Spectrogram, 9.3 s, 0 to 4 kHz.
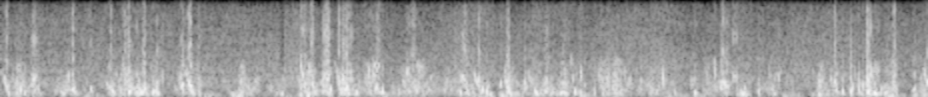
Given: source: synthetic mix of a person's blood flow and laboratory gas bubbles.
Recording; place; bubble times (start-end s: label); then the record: Doppler ultrasound of blood flow; precordium
0.01-0.43 s: bubbles
0.58-0.98 s: bubbles
1.03-2.03 s: bubbles
2.75-2.86 s: bubbles
2.96-4.34 s: bubbles
4.52-4.94 s: bubbles
4.96-5.86 s: bubbles
5.89-6.29 s: bubbles
6.46-6.78 s: bubbles
6.88-7.01 s: bubbles
7.10-7.51 s: bubbles
7.55-7.63 s: bubbles
7.66-7.81 s: bubbles
8.27-8.99 s: bubbles
9.11-9.17 s: bubbles
9.20-9.29 s: bubbles
From the record:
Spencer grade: 4 (maximum detectable bubble signal sounding continuously throughout systole and diastole of every cardiac period, and overriding the amplitude of the normal cardiac signals); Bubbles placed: anywhere in the cardiac cycle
